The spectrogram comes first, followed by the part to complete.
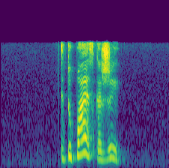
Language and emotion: Russian, angry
